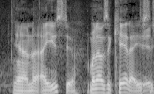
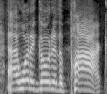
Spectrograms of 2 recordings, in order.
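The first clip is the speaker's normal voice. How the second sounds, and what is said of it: Thick New York accent. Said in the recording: “talk in like a thick New York accent”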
